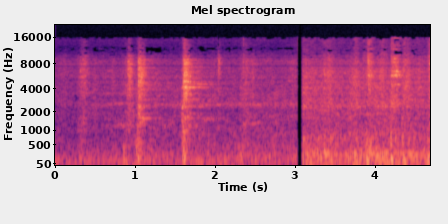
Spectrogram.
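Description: Passenger train coach rolling along the track, heard from an open window: a steady rumble with a few sharp clacks of the wheels. About three seconds in it turns abruptly louder, with a steady low hum under the rumble.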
